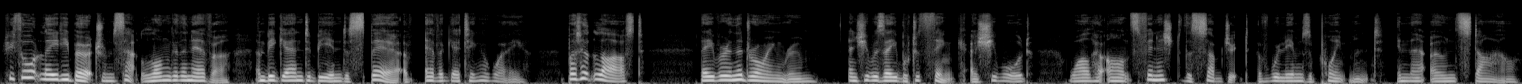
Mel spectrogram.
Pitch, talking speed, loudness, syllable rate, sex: 160 Hz, 195 wpm, -20 LUFS, 5.3 syllables/s, female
